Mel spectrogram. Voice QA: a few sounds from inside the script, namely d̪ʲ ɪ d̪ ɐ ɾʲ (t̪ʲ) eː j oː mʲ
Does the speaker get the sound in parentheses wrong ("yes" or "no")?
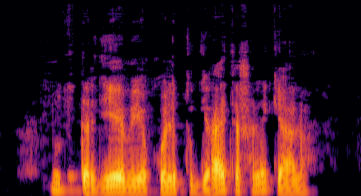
yes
